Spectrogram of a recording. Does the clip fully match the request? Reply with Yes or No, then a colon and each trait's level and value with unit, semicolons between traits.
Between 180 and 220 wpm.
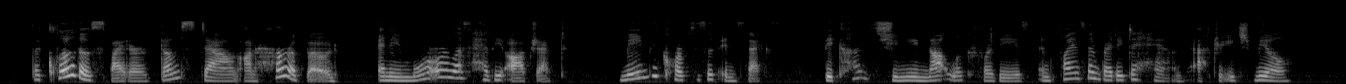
No: average, 150 wpm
